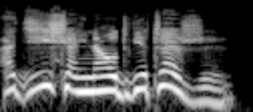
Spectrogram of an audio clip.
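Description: A narrator voicing an eager young village farmhand boy in a high, excited, chattering voice in an audiobook. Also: unhurried, dry recording, clean studio sound.

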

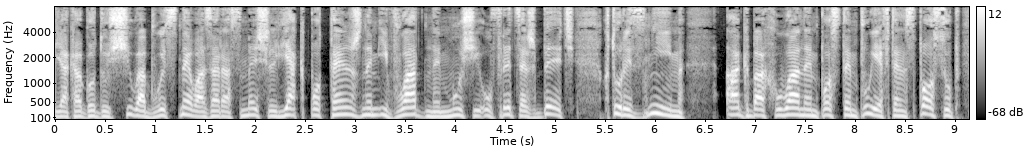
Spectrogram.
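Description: A man narrating a historical novel as an audiobook in a measured, even storytelling manner. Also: on the high side, no echo, studio quality.

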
